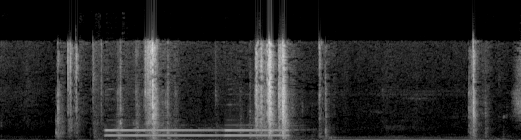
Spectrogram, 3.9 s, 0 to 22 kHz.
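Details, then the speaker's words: 2005 Toyota Sienna, starter replaced two months earlier: key-on chime and faint dash hum, fuel pump primes and battery seems good, but no click or cranking even after tapping the starter; dead starter motor. "Same thing. Nothing."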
